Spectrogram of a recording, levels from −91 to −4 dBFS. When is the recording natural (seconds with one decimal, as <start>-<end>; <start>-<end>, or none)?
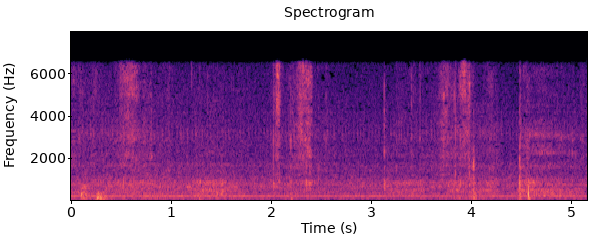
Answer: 0.0-5.2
